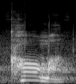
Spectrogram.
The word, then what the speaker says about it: ক্ষমা: খ এর মত যেমন আমি যদি লিখি এখানে ক্ষমা যদি ক্ষমা লিখি এই ক এর উচ্চারণ হয়ে থাকবে সরাসরি এই খির উচ্চারণ হয়ে থাকবে সরাসরি খ এর মত এই উচ্চারণটা হবে এখন খমা এরকম আরো শব্দ আছে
